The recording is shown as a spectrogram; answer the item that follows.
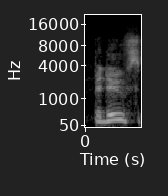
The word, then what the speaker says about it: Bidoof: That's how do you pronounce his name? Bidoof. Bidoof.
